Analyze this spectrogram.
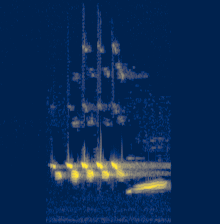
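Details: Ortolan bunting singing: about six quick, clear, high notes of equal spacing, then one lower, slightly rising, drawn-out note. The recording is otherwise silent.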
